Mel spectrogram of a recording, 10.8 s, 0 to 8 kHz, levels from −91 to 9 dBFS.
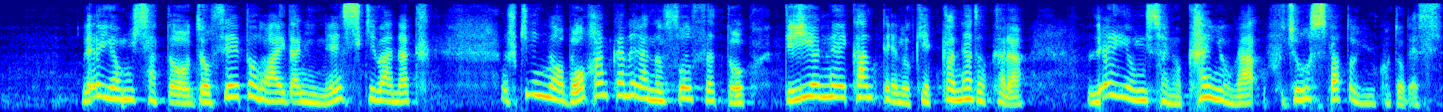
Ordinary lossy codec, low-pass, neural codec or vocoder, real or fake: MP3, 48 kbps; 7.2 kHz; codec, 24 kHz, 1.5 kbps, HILCodec; fake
